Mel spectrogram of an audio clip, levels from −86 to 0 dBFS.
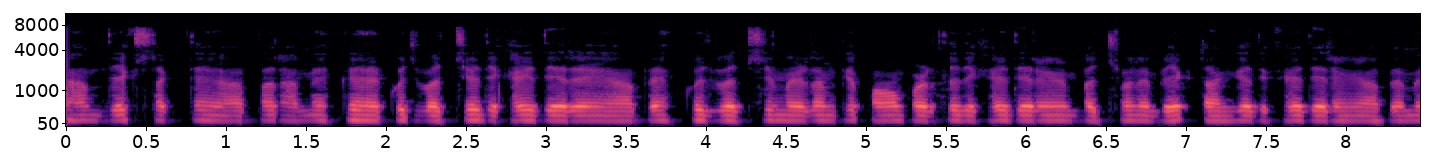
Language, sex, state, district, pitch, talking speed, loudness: Hindi, male, Chhattisgarh, Kabirdham, 115 Hz, 260 wpm, -34 LUFS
